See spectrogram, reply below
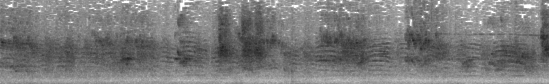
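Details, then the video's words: Busy high-pitched chirping from a caged zebra finch colony in Saudi Arabia at feeding on egg food, many overlapping short calls with brief louder bursts and no other clear sounds. "zebra finch colony"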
